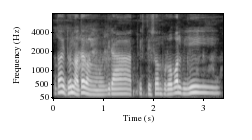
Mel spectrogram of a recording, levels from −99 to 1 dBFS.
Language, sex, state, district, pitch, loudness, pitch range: Chakma, female, Tripura, Unakoti, 175 Hz, -17 LUFS, 170-205 Hz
